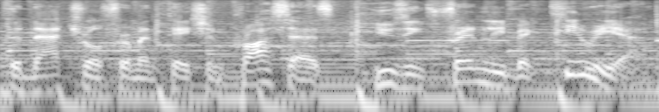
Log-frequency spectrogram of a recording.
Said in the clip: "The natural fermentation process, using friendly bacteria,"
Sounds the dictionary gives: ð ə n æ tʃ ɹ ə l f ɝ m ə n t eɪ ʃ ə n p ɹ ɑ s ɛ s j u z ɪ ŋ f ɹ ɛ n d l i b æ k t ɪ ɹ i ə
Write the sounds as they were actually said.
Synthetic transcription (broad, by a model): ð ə n æ tʃ ɹ ə l f ɝ m ə n t eɪ ʃ ə n p ɹ ɑ s ɛ s j u z ɪ ŋ f ɹ ɛ n d l i b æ k t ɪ ɹ i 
